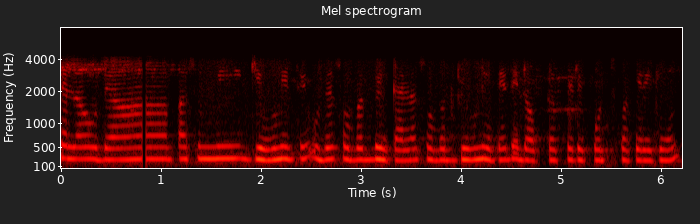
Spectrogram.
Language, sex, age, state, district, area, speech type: Marathi, female, 30-45, Maharashtra, Nagpur, rural, conversation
